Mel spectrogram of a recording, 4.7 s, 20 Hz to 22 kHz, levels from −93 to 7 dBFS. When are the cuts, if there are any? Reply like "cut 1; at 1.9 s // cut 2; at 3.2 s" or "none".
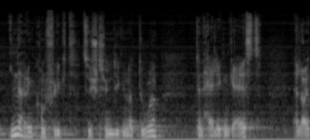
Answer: cut 1; at 1.5 s // cut 2; at 2.9 s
